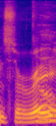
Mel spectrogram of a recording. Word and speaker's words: Saraya: Oh, Google says it's Saraya. – That's fine. – Well, we were saying Saraya. Google? Yeah, like, you know, like, did how to pronounce things. – But did you get like an actual YouTube video of someone saying it? – Yeah, it was Saraya.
